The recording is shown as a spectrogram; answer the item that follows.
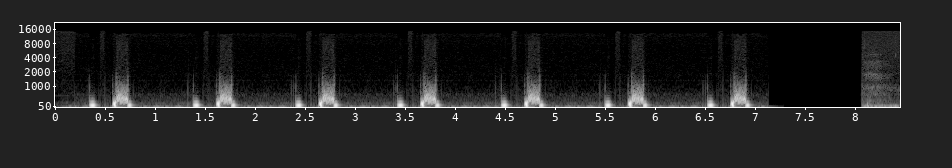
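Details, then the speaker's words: Simulated heart sounds, about 58 beats a minute, in mitral valve prolapse: a late systolic click and short murmur that move later in systole on moving from standing to squatting. "Moving from the standing to the squatting position causes the click and murmur to move later in cy. Listen to the change in the click murmur with a squat maneuver."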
